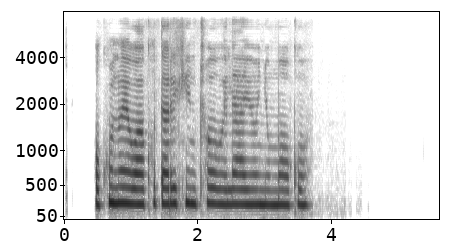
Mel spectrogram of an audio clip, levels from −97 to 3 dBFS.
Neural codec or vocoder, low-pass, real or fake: codec, 44.1 kHz, 7.8 kbps, DAC; 7.2 kHz; fake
